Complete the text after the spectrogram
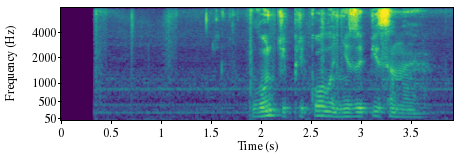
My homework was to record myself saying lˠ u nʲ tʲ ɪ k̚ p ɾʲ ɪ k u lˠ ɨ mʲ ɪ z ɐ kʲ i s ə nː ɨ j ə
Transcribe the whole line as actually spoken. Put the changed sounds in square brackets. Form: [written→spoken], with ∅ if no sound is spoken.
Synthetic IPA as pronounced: lˠ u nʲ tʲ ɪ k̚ p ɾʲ ɪ k [u→o] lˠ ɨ [mʲ→nʲ] ɪ z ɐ [kʲ→pʲ] i s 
